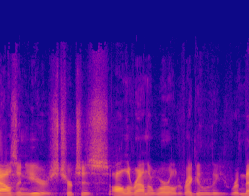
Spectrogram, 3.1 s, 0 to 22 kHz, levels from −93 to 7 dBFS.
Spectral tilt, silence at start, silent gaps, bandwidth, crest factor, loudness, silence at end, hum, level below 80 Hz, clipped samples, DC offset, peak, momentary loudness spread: -3.5 dB/octave; 0 s; none; 17 kHz; 22 dB; -26 LUFS; 0 s; none; -74 dBFS; under 0.1%; under 0.1%; -4 dBFS; 9 LU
